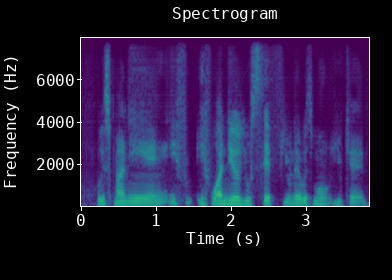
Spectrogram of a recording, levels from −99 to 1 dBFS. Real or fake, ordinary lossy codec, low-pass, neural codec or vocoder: fake; none; none; codec, 16 kHz, 1 kbps, X-Codec, WavLM features, trained on Multilingual LibriSpeech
